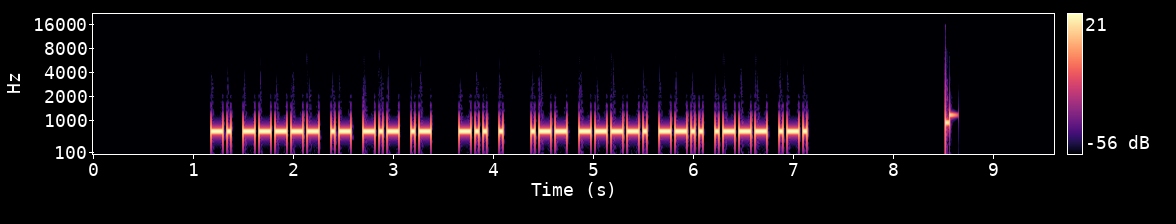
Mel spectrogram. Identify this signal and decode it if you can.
Morse code, heard as a keyed tone, about 31 wpm, 700 Hz. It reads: N0AKA DE W9ZJR
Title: USA Callsign DE Callsign - 5 Characters - 30wpm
